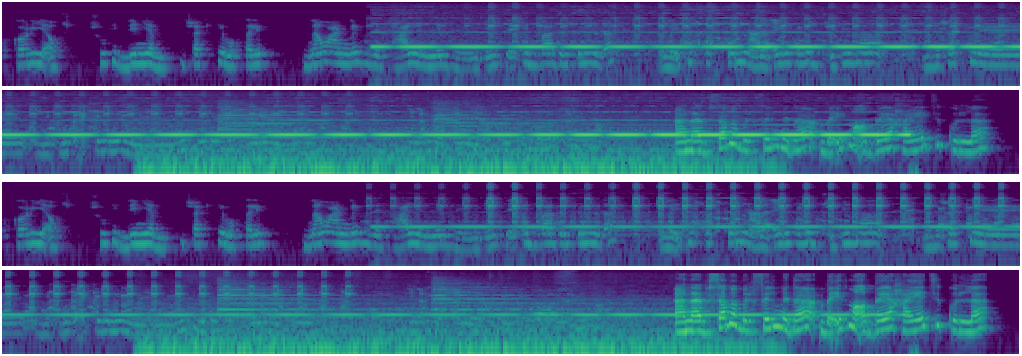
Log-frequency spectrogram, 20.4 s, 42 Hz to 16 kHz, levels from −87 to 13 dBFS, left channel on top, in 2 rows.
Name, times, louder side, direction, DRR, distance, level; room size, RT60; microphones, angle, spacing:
voice 1, 0.1-0.7 1.0-2.6 3.0-6.2 6.6-8.8 9.2-13.3 13.9-16.2, equal, 10° left, 0.5 m, -40 dB
sound 1, 3.6-13.7, right 9 dB, 90° right, 1.0 m, -37 dB
sound 2, 3.7-19.3, left 12 dB, 75° left, 0.4 m, -23 dB
sound 3, 11.5-18.0, equal, 35° right, 1.6 m, -30 dB
voice 2, 16.9-20.0, right 7 dB, 70° right, 0.4 m, -22 dB
7.7 x 5.9 x 2.2 m
head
